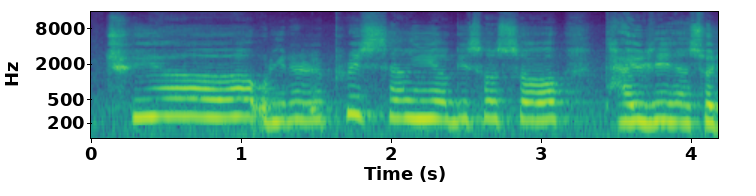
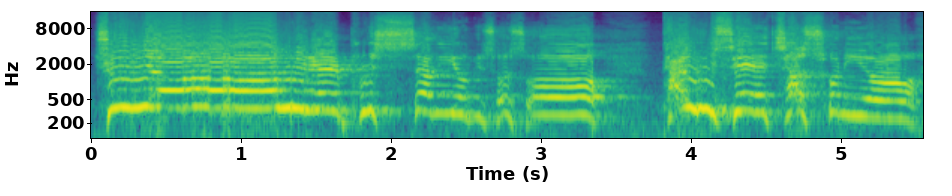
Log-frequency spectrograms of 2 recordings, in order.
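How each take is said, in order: First: It is said quietly, at normal volume. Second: It is shouted loudly with full force.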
